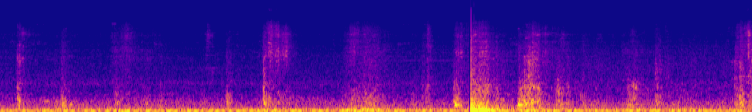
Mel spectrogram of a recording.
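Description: Pakistan Railways passenger train moving slowly out of a station, heard from an open coach door: a steady low rumble with scattered clanks and one louder thump about five seconds in.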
